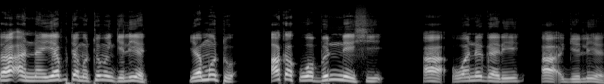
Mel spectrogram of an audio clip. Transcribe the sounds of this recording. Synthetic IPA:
sa˦ʔa˨nːɐ˦ɲjaː˦ɸɪ˦ta˨mʊ˨tʊ˦mɪ˨ŋɡʲɪ˨lɪ˦jɐ˨t̚ | jaː˦mʊ˦tu˨ | ʔa˦ka˨kʷʊ˦wa˦bɪ˦nːeː˨ʃi˦ | ʔa˨wɐ˦ni˦ɡɐ˨ɾiː˦ | ʔa˨ɡʲɪ˨lɪ˦jɐ˨t̚

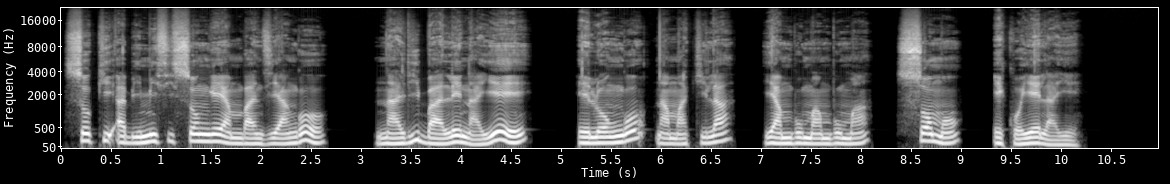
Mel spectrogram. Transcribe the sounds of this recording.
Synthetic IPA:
sɔ˦ki˦ʔa˨bi˨mi˦si˦sɔ˦ŋɡe˦ja˨mba˨nzi˨ja˨ŋɡo˦ | na˨li˦ba˨le˦na˨je˦ | e˨lɔ˨ŋɡɔ˦na˨ma˨ki˨la˦ | ja˨mbu˨ma˨mbu˨ma˨ | sɔ˦mɔ˨ | e˨ko˨je˦la̰˨je˦

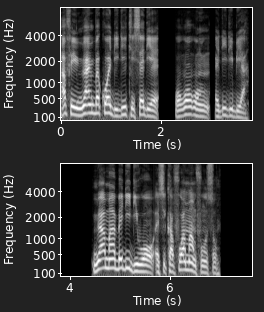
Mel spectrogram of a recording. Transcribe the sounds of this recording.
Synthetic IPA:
a˦fe˨i˨ɲ˦ɲᶣũ˦ã˦n˦bɛ˦kʰɔ˦æ˨di˨di˦tʰɪ˨sɛ˦dɪ˨ɛ˨ | wɔ˨wɔ˦wɔ̃˨næ˨di˦di˦bi˨a̰˨ | ɲ̩˦ɲũ˦ã˦mːã˦bɛ˦di˦di˨wɔ˨æ˨si˨kʰa˨fʊ˦a˦mã˨ɱ̩˨fʊ̃˦sʊ˦

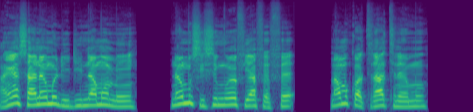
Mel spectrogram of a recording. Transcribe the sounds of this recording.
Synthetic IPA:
ã˨ɲɛ̃˦saː˨˦nã˦mũ˦di˨di˦nã˦mʊ̃˦mɪ̃˨˦ | nã˦mũ˦si˨s̬i˦mʊ̃˦æ˦fi˨a˦fɛ˨fɛ˦ | nã˦mʊ̃˦kʰɔ˨tʰɪ˨ã˦tʰɪ˨nɛ̃˨mũ˦

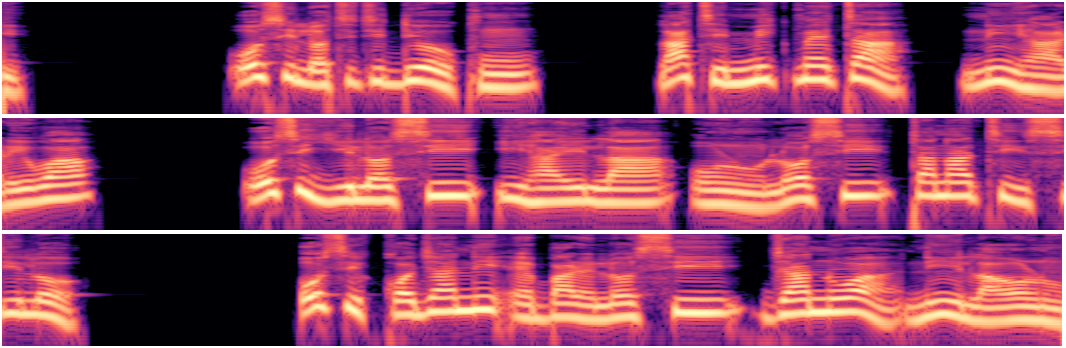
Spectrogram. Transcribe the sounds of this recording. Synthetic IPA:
o˦si˦˨lɔ˧ti˦ti˦de˦o˦˨kũ˨˧ | la˦ti˧mĩ˦kmɛ̃˦ta˦˨ | nĩ˨˦i˦˨ɦa˨ɾi˨˦wa˦ | o˦si˦˨ji˨˦lɔ˧si˦i˦˨ɦa˨i˧la˧o˨ɾ̃ũ˨lɔ˨˧˦si˦ta˦nã˦ti˦˨si˦lɔ˦˨ | o˦si˦˨kɔ˧d͡ʒa˦nĩ˦ʔɛ˦˨ba˧ɾɛ˨lɔ˧si˦d͡ʒa˦nũ˦a˦˨nĩ˨˦i˦˨la˨˦ɔ˧ɾ̃ũ˨

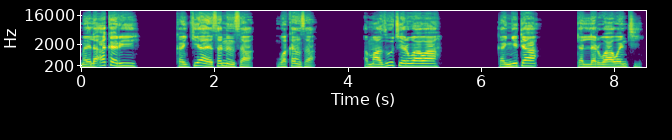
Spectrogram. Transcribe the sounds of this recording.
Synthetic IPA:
ma˨jla˨ʔa˦kɐ˨ɾiː˦ | kɐ˨ŋkʲɪ˦jaː˨je˨sɐ˦nɪ˨nsa˨ʔ | wa˨kɐ˦˨ns̬a˨ʔ | ʔa˨mːaː˦˨zuː˦t͡ʃɪ˨jɐ˦rwaː˦waː˦ | kɐ˨ɲji˦ta˦ | tɐ˨lːɐ˨rwaː˦wɐ˦nt͡ʃiː˨

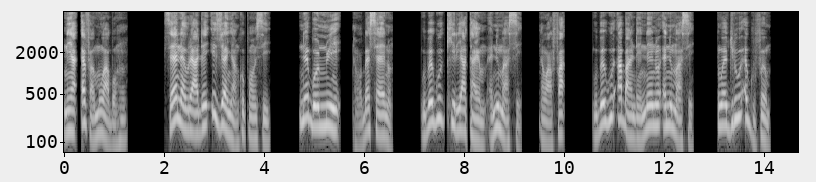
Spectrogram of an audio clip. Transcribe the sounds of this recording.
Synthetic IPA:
nɪ̃˨a˨ɛ˦fa˨mũ˦˨a˨bɔ̰˨ɦʊ̃˦ | sɛ˨˦nã˨wu˨ɾa˨dɪ˦ʔi˦s̬ɾa˦˨lɲã˨ŋkʰo˦pʰɔ̃˦nse˦ | ñ˦bɔ˨n˦nũ˦e˨ | nã̰˨wɔ˨bɛ˦sɛː˦nʊ̰̃˨ | wʔɔ˨be˦ɡu˦kʰi˦ɾi˦a˨tʰã˨m˨æ̰˨nĩ˦mã˨sɪ̰˨ | nã˨wɔ˨a̰˨fa˦ | wɔ˨be˦ɡu˦ʔa˦bã˨ndɪ̃˨n˦nɪ̃˦nʊ̃˦ʔæ˦nĩ˦mã˨sɪ̰˨ | nã˨wɔ˨æ˨d͡ʑᶣi˦ɾi˦wæ˦ɡu˨fã˦m˨

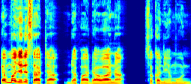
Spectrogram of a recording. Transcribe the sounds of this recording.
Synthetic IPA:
ʔɐ˦mːɐ˨d͡ʒɐ˨lɪ˦saː˨ta˦da˨ɸaː˨daː˨waː˦naː˦ | sʊ˦ka˨neː˦moː˦neː˦

